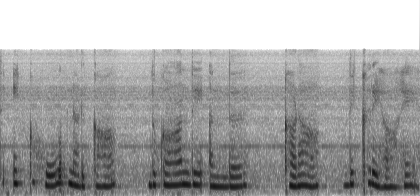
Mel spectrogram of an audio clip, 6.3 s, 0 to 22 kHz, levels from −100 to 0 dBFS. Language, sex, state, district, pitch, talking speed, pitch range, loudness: Punjabi, female, Punjab, Kapurthala, 220 Hz, 95 wpm, 205-240 Hz, -17 LUFS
